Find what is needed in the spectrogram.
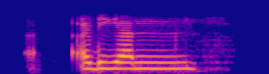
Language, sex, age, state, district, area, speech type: Santali, female, 18-30, Jharkhand, Seraikela Kharsawan, rural, conversation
